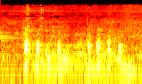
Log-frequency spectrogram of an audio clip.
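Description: An old desi hen clucks in a quick series of short, clear, nasal pulses, close by and fairly soft, over a quiet background.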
